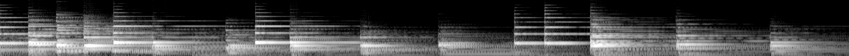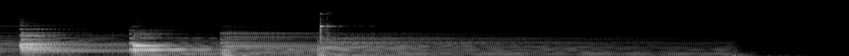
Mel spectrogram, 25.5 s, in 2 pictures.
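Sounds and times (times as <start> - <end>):
Christmas song: 0.0 - 16.5.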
